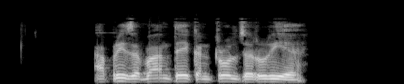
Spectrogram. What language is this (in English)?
Dhatki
